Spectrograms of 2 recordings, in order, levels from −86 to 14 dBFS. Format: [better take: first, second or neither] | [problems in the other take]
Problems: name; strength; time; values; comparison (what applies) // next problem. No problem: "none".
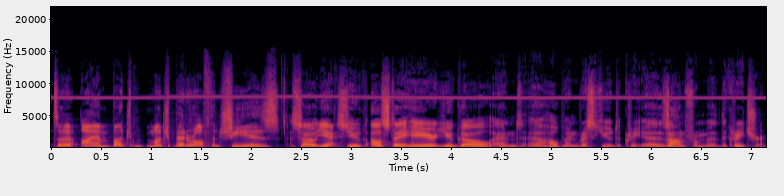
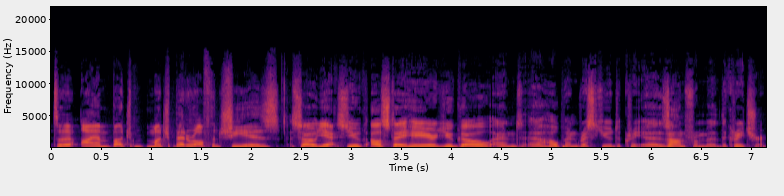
second | high-pitched whine; noticeable; throughout; 8 kHz, 15 dB below the speech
